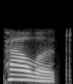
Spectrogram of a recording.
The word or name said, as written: palate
